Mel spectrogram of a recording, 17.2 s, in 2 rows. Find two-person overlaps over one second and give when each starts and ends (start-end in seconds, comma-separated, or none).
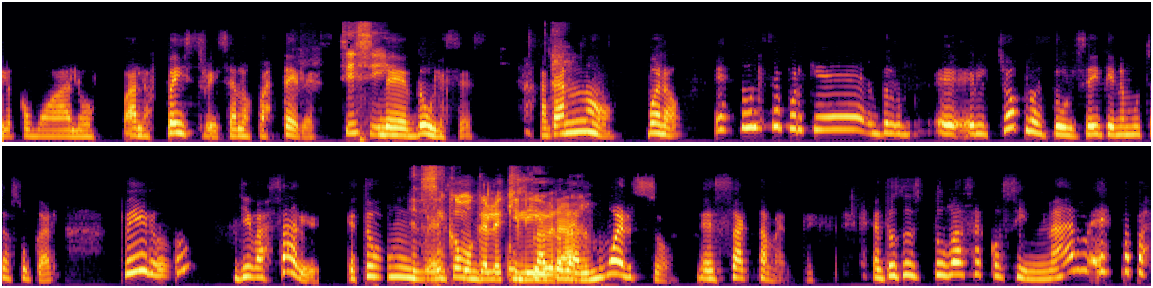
11.6-13.1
